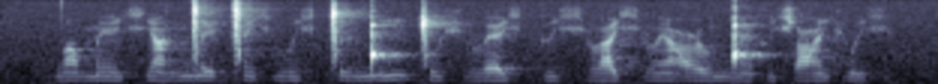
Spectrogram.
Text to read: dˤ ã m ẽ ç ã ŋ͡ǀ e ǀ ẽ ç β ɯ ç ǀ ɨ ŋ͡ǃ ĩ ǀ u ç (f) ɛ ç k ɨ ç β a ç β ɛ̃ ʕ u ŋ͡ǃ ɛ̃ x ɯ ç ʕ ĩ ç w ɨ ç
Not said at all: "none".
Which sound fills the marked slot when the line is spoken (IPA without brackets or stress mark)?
β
